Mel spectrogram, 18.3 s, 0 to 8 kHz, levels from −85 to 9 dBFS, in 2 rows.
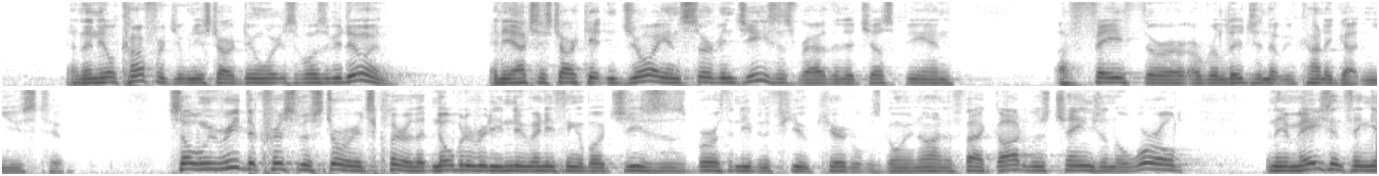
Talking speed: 255 wpm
